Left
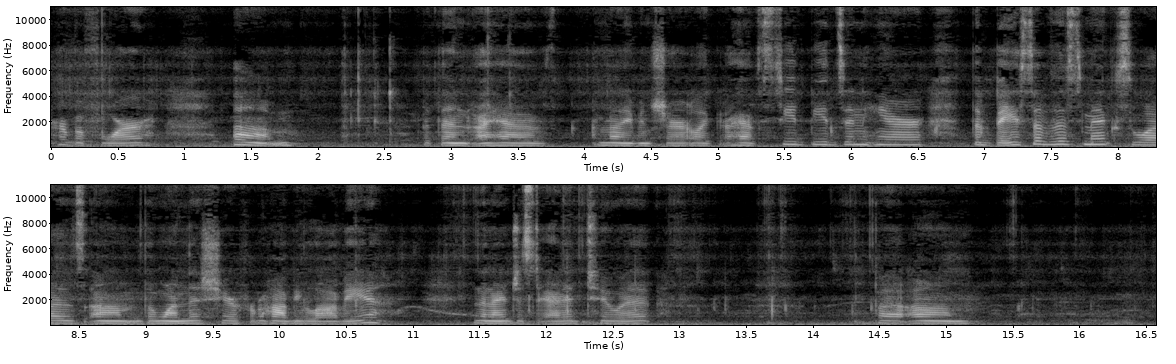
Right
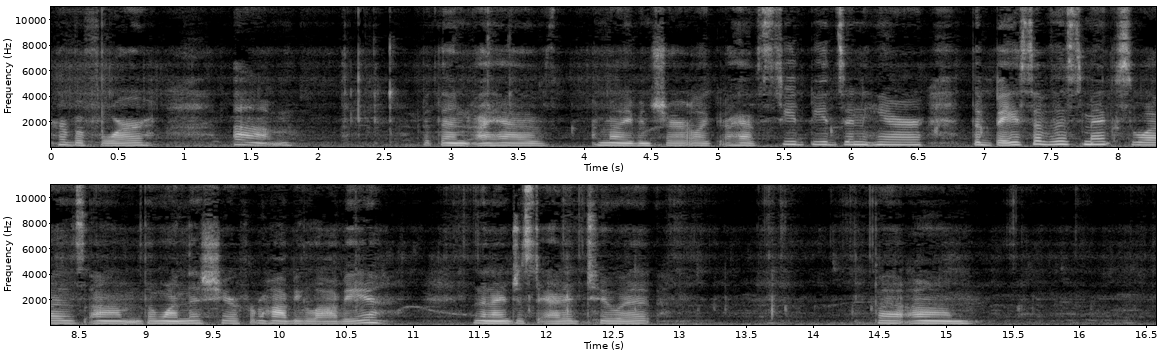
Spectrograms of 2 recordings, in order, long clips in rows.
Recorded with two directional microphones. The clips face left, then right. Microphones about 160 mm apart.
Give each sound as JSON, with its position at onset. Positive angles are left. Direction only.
{"t": 0.0, "sound": "speech", "side_deg": -35}
{"t": 0.9, "sound": "a sound", "side_deg": -5}
{"t": 2.8, "sound": "speech", "side_deg": -30}
{"t": 14.4, "sound": "speech", "side_deg": -35}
